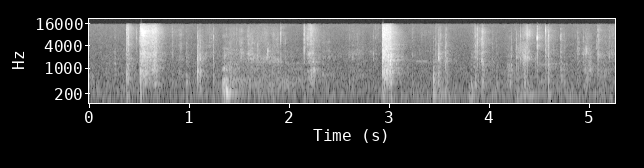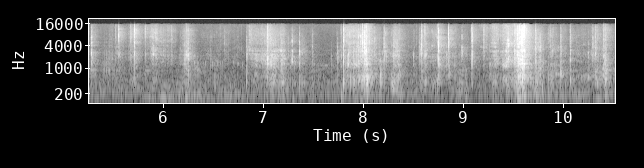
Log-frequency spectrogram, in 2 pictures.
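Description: Sticker packet wrapper being crinkled and torn open by hand: irregular sharp rustles and rips, busiest in the last few seconds.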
